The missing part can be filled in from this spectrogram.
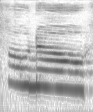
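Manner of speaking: high, loud dismay; Louis dismayed. A narrator's reading. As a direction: groan at the bad news. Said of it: "said Louis".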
